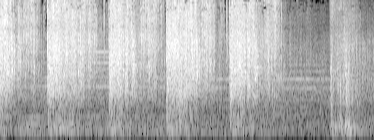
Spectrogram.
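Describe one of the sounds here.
Short game clicks and chimes sound in quick succession.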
